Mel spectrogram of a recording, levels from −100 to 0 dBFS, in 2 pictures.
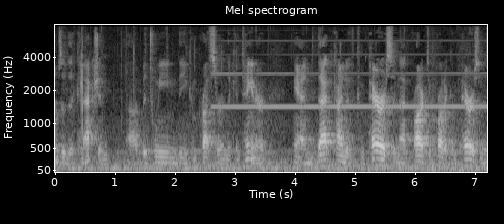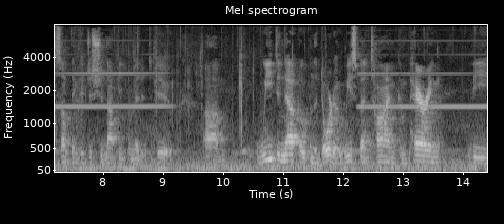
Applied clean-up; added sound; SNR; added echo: none; Walk, footsteps + Wind instrument, woodwind instrument; 9 dB; none.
